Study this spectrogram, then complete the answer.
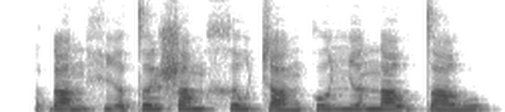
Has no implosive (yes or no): no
